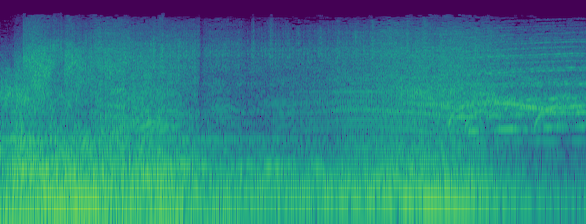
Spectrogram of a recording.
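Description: Chainsaw engine running and revving, its pitch rising and falling, mixed into a horror-trailer soundtrack with music. A deep rumble sits under the first two seconds and then drops away.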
